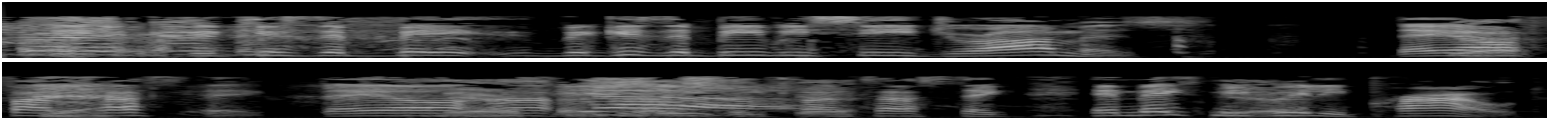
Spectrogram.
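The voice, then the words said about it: British English accent. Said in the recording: “that's why I love your accent, you know? It's like, it reminds me like the David Attenborough documentary.”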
